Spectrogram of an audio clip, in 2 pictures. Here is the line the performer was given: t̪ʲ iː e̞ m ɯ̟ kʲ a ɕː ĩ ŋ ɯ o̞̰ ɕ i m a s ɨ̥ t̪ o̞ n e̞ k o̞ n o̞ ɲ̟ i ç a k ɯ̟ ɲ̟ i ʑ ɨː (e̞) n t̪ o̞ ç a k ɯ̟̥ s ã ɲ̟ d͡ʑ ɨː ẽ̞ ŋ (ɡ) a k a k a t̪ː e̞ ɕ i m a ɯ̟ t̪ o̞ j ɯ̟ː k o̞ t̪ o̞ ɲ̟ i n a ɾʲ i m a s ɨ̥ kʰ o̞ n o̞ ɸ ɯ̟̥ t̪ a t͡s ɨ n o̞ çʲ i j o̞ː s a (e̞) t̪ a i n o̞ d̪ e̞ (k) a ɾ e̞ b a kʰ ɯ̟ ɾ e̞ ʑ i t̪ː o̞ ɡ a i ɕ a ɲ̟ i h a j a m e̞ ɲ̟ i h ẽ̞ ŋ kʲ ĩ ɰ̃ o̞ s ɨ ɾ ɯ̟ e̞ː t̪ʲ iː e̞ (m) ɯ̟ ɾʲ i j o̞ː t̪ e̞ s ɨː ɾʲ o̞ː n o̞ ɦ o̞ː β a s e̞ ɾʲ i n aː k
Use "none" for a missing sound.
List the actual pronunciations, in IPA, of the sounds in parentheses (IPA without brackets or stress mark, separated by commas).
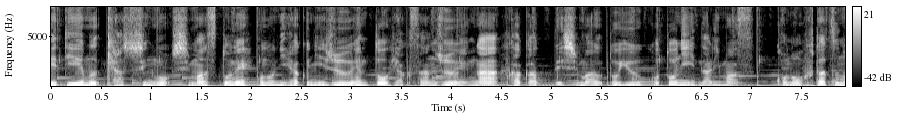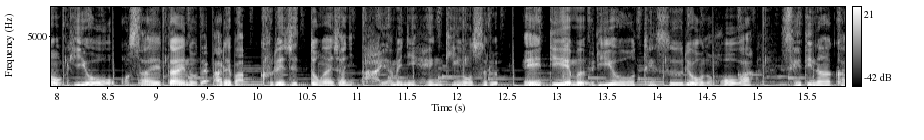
ẽ̞, ɡ, e̞, ʔ, m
